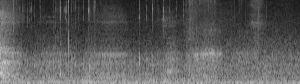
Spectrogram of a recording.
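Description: Laptop keyboard typing: scattered, fairly faint key clicks over a steady background hiss and hum.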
